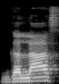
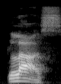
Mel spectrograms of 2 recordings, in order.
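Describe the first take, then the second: First: The first consonant is said full, with a vowel. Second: The first consonant is said lightly, without a vowel. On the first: The speaker calls it wrong. "गलास नहीं" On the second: The speaker calls it right. "हल्के से जी की आवाज"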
